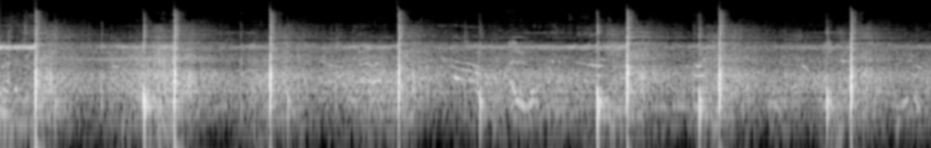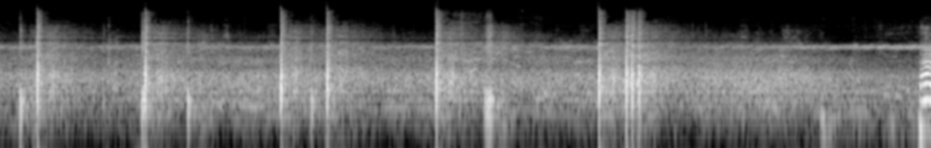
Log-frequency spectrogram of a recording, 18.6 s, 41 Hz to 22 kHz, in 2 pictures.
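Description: A Biggs Red, White, Boom 25-shot firework cake fires a long series of sharp booming shots at irregular intervals, each one loud and distinct over a constant outdoor hiss.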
